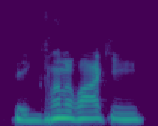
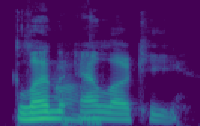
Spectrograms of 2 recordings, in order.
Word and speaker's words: Glenallachie: to pronounce this properly gonna walkie did I get that right not quite close enough but Glen and lucky Glen Glen or or as Ralphy would say Glen uh lucky good maliki this is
